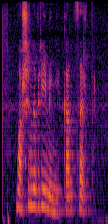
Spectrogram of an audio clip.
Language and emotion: Russian, neutral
